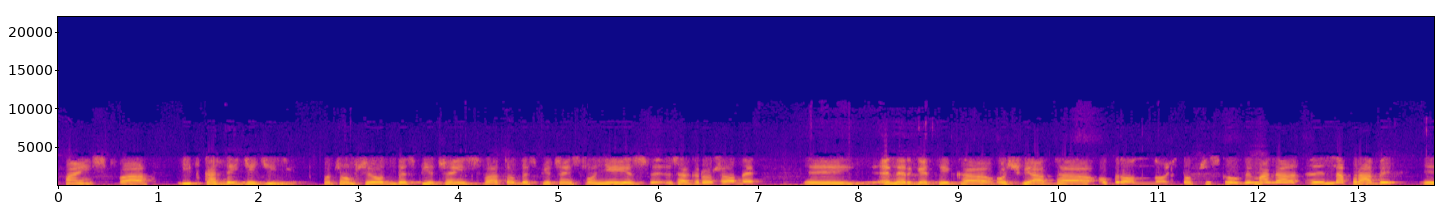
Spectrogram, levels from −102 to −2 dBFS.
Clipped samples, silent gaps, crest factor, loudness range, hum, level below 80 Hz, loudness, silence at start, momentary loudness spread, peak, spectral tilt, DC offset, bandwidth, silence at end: under 0.1%; none; 16 dB; 1 LU; none; -52 dBFS; -25 LUFS; 0.05 s; 8 LU; -8 dBFS; -9 dB/octave; under 0.1%; 4 kHz; 0 s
